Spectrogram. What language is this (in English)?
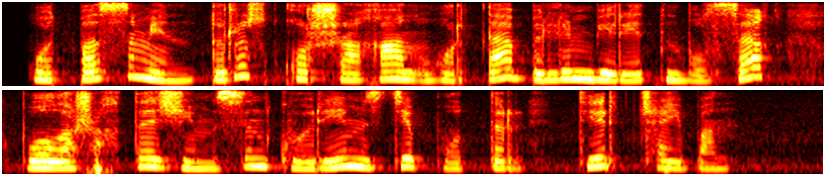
Kazakh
